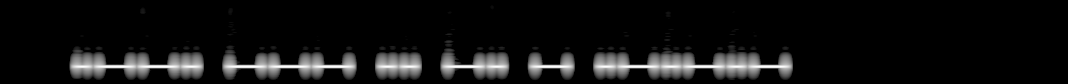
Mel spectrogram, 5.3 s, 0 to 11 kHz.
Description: Morse code, heard as a keyed tone, about 22 wpm, 700 Hz. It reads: POINT.
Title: 2x Word-Spacing - Sentences from Top 200 Words - 22wpm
